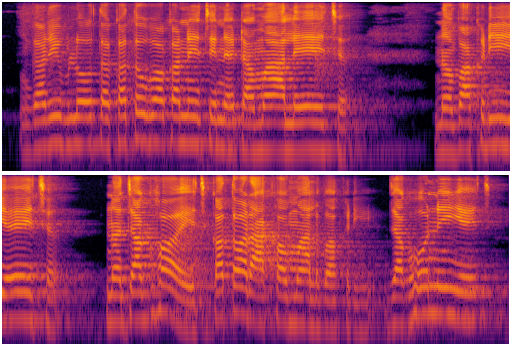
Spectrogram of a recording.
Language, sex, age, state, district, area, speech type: Maithili, female, 60+, Bihar, Madhubani, rural, spontaneous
